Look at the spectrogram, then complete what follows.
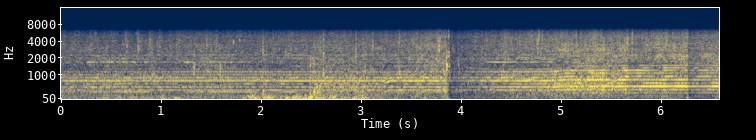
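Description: Ansmann Lugano RC model runabout's electric Kyosho AP-29-type motor running at speed, a steady whine with several layered tones over a hiss of spray. It briefly drops about four seconds in, then comes back louder.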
